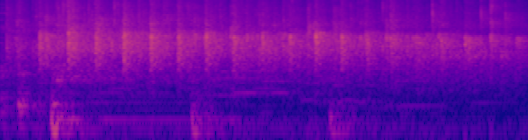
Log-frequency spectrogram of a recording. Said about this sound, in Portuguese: Dá um aplauso aí, ó.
